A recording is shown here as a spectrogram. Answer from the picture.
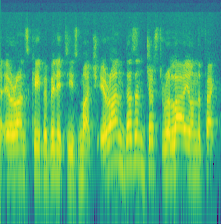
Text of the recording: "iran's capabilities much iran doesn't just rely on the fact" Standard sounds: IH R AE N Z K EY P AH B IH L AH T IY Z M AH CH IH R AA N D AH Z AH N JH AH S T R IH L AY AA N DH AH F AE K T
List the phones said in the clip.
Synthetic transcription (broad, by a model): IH R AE N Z K EY P AH B IH L AH T IY Z M AH CH IH R AA N D AH Z AH N JH AH S T R IH L AY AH N DH AH F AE K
